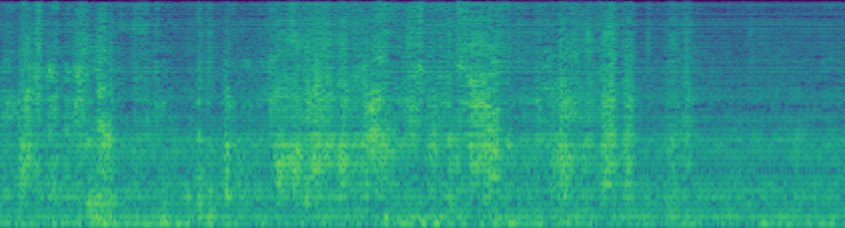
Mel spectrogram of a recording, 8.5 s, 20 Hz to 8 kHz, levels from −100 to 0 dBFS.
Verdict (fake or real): fake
